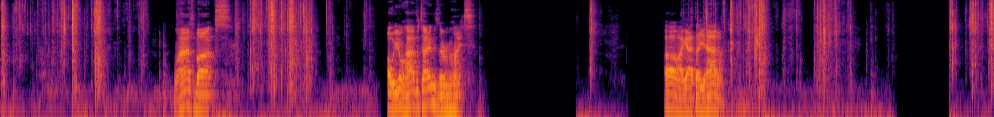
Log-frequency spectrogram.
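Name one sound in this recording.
Foil card packs crinkle and rustle as hands tear them open.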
